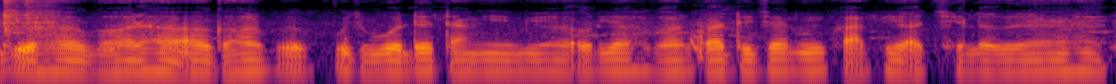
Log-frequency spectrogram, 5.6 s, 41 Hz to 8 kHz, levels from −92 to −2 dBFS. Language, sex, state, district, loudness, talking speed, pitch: Hindi, male, Bihar, Sitamarhi, -35 LUFS, 225 wpm, 95 Hz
